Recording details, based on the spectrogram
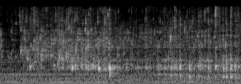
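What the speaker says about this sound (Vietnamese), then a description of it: "Giờ mình sẽ rót cái phần nước này ra" Liquid from Korean soy-marinated crab is poured off into a container, a steady close trickle and splash with small drips, continuous and moderately loud with no talking.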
